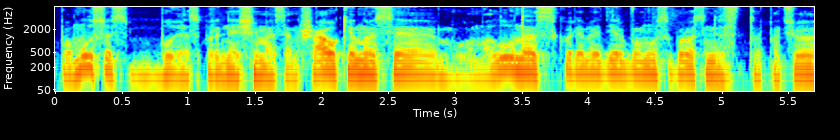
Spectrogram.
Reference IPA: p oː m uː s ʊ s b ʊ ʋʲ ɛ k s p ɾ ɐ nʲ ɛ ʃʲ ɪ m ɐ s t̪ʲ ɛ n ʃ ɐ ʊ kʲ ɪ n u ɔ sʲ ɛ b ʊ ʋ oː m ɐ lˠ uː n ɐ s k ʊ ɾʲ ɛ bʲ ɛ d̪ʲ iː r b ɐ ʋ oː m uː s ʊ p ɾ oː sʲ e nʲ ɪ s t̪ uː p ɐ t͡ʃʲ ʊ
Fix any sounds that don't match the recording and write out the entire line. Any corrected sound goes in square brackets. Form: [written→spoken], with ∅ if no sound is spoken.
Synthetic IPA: p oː m uː s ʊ s b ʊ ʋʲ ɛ [k→∅] s p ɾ ɐ nʲ ɛ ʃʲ ɪ m ɐ s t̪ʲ ɛ n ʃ ɐ ʊ kʲ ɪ n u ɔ sʲ ɛ b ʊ ʋ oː m ɐ lˠ uː n ɐ s k ʊ ɾʲ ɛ [bʲ→mʲ] ɛ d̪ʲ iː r b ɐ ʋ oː m uː s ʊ p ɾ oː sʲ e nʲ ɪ s t̪ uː p ɐ t͡ʃʲ ʊ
